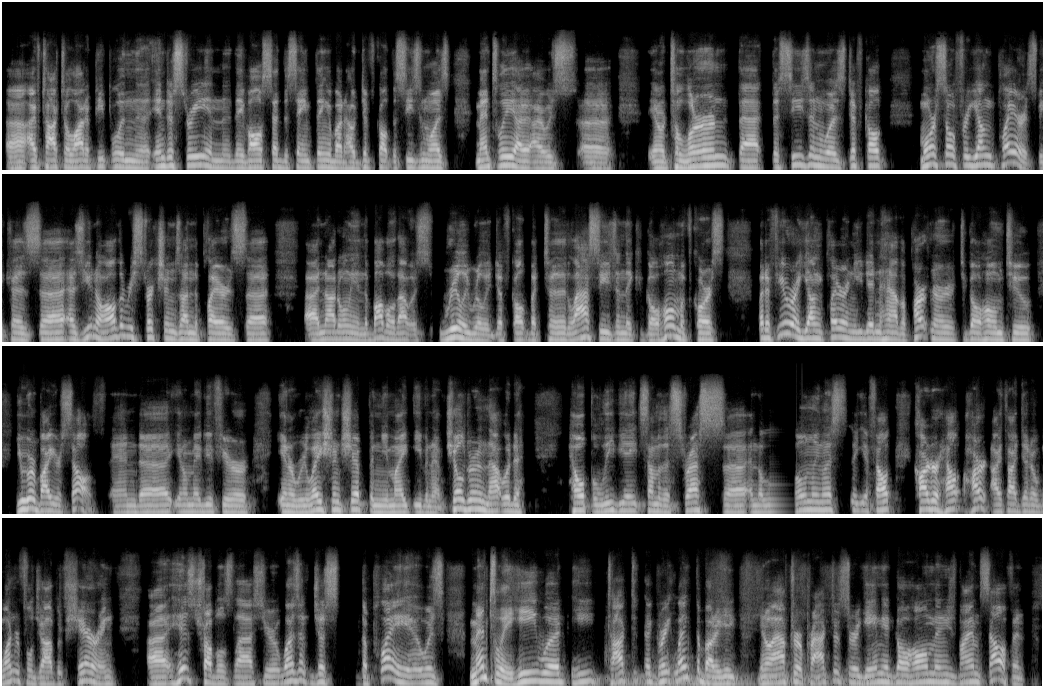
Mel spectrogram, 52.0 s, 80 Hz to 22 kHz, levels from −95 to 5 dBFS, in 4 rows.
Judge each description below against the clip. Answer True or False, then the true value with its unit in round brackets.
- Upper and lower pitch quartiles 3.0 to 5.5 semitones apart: True (4.2 semitones)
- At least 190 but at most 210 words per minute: True (205 wpm)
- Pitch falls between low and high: False (130 Hz)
